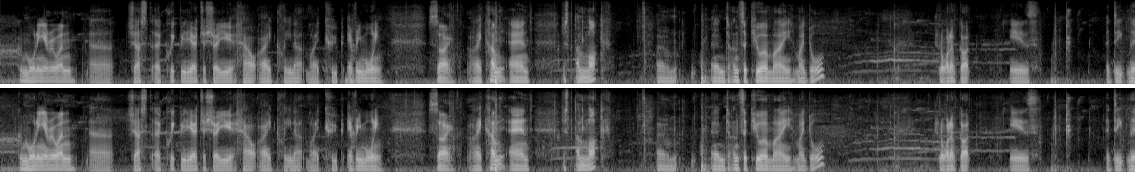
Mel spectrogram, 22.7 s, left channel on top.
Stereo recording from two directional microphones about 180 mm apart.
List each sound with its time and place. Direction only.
0.3 s speech: 10° right (ahead or behind)
1.8 s speech: centre (ahead or behind); by 16.5 s 25° left (ahead or behind)
18.7 s speech: 10° left (ahead or behind)
22.1 s speech: 10° left (ahead or behind)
